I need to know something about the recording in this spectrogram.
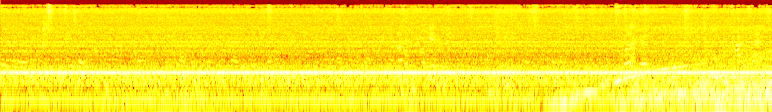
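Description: A bus engine hums steadily with a constant whine.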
